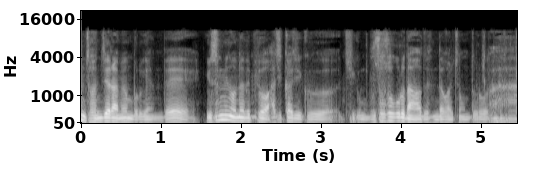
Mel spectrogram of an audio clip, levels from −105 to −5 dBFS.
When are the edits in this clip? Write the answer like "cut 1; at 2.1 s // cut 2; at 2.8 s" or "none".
cut 1; at 1.5 s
